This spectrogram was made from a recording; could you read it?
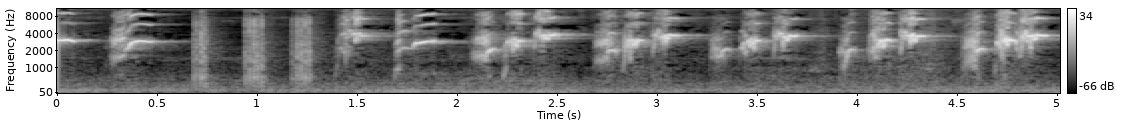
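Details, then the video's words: Young Javan myna song meant as a model for other mynas to copy: a lively series of short whistled notes near the upper range, some sharply rising or dropping, repeated roughly every half second, with a few noisy buzzy bursts early on. "Masteran Burung Jalak Kebo Muda Gacor Manggut - Manggut Jalak Kebo Lain Pasti Cepat Niru"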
